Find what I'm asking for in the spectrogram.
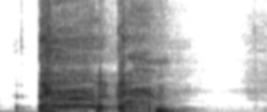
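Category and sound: human body sound, cough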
